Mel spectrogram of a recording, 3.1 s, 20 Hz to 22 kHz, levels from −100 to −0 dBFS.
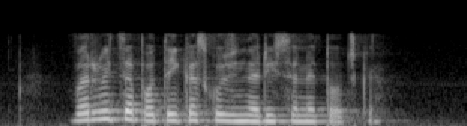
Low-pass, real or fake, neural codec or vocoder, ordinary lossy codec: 7.2 kHz; real; none; none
